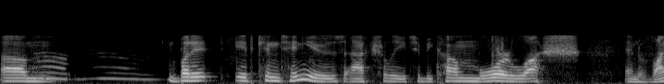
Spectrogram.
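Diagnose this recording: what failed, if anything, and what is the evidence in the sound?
Nothing failed: the speech carries the expected signature of G.711 mu-law telephone coding at 64 kbps, band-limited with nothing above 3.8 kHz, and no stage from wiring through network to playback adds anything beyond that.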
